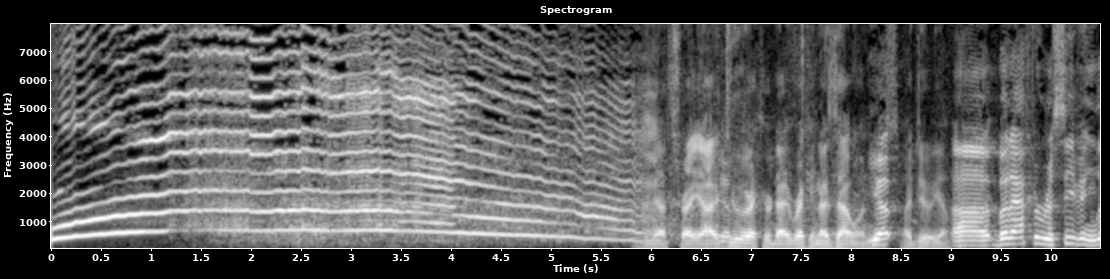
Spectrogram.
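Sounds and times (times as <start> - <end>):
voice imitating a fire truck siren: 0.0 - 5.9
speech: 6.2 - 10.4.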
